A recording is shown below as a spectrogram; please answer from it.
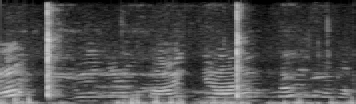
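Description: Two sharp clicks from a blender's rotary speed knob being turned, with no motor starting: the new blender is dead.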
